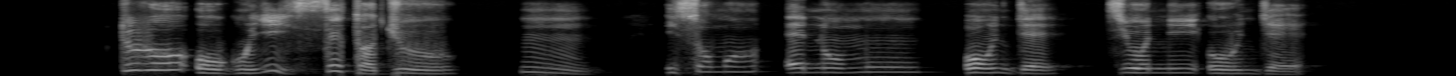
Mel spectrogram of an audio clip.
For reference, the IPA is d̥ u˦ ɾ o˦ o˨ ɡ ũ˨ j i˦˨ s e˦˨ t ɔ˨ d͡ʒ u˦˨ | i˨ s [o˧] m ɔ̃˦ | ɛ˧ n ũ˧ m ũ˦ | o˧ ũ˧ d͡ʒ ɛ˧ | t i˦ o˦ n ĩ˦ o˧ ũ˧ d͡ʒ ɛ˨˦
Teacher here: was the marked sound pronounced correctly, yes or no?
no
